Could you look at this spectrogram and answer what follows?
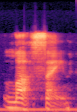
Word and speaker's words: Lesane: It rhymes with insane, Lesane, and that's my name, Dr.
